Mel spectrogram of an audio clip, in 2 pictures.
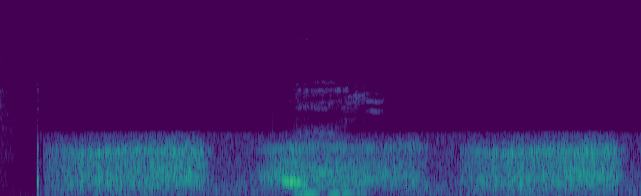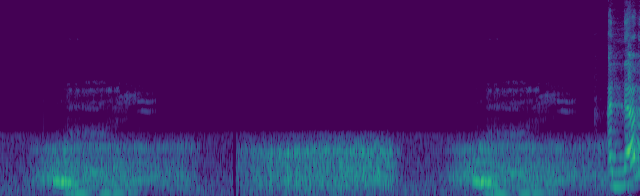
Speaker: it is a high pitch musical instrument sound with many different sounds to it that's why it's polyphonic and this is what a high-pitch polyphonic whe sounds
